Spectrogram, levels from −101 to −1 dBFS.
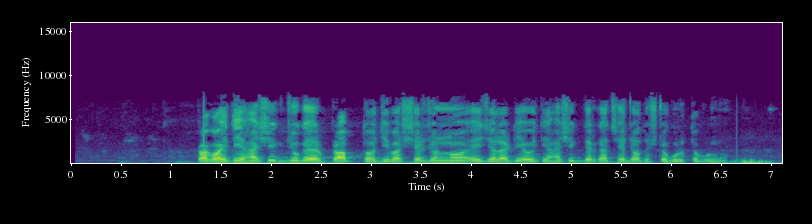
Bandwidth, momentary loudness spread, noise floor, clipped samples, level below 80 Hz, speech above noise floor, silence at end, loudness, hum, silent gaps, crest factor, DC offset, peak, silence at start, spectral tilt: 7.8 kHz; 13 LU; -63 dBFS; under 0.1%; -48 dBFS; 40 dB; 0.1 s; -23 LUFS; none; none; 20 dB; under 0.1%; -4 dBFS; 1.25 s; -5 dB/octave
